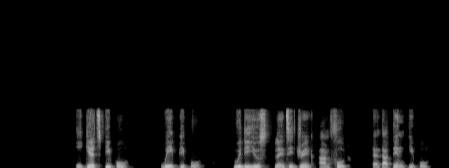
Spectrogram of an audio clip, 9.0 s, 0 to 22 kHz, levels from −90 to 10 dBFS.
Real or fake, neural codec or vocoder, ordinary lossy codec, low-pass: fake; codec, 16 kHz, 1 kbps, X-Codec, HuBERT features, trained on LibriSpeech; none; none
